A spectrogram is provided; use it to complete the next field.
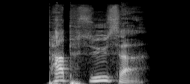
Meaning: inflection of pappsüß: 1. strong/mixed nominative masculine singular 2. strong genitive/dative feminine singular 3. strong genitive plural
- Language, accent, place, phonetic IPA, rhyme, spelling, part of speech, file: German, Germany, Berlin, [ˈpapˈzyːsɐ], -yːsɐ, pappsüßer, adjective, De-pappsüßer.ogg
